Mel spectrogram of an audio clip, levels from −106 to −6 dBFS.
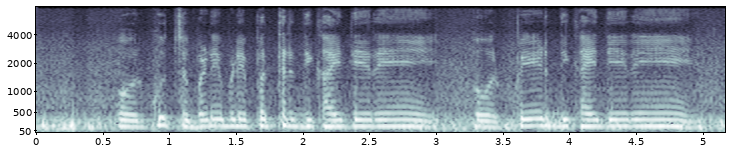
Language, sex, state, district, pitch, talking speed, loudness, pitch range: Hindi, male, Rajasthan, Bikaner, 155 Hz, 175 wpm, -13 LUFS, 150-160 Hz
